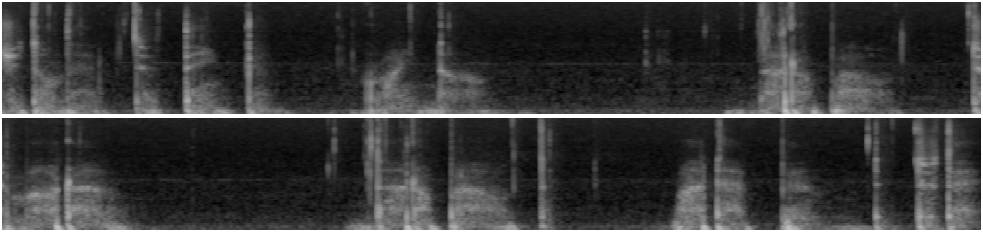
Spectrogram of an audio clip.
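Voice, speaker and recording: Someone whispers at a very slow pace with long, frequent pauses amid noticeable background noise. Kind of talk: whispered ASMR sleep talk to camera. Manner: whispered, slow, soft-spoken.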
